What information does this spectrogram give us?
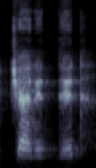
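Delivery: ordinary delivery, nothing marked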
